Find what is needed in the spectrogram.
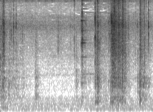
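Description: Steel ratchets clinking against one another as they are handled in a tool cart: a few sharp metallic clicks a little past one second in, then a louder clatter near the end.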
